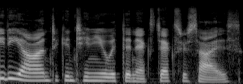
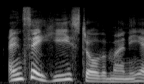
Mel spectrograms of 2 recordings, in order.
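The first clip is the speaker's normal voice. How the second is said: "he" lifted and emphasized; stress on HE; 3 semitones lower, faster than usual. Shown as a demonstration. Teacher implying someone else took it, stress on "he". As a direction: punch "he" to clear that person. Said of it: "I think someone else took it".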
